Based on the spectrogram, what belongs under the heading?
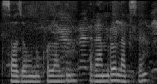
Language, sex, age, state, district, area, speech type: Nepali, female, 45-60, West Bengal, Alipurduar, urban, spontaneous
